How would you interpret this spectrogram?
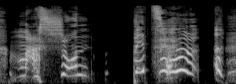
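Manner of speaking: high, strained pleading; desperate plea. A narrator's reading. Girl stuck in the window, high desperate plea. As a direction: beg under your breath.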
